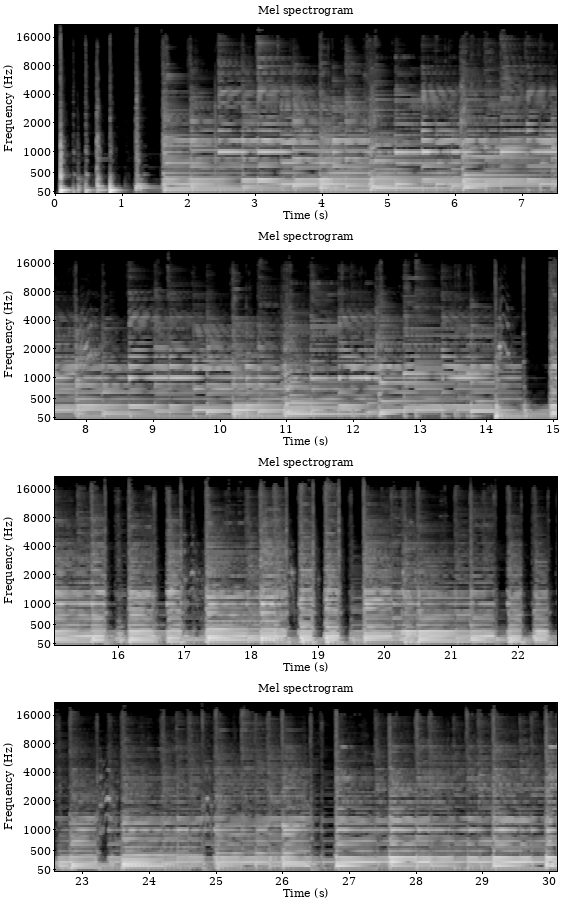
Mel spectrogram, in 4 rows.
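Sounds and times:
dry Taylor 12-string guitar: 0.1 - 30.1.

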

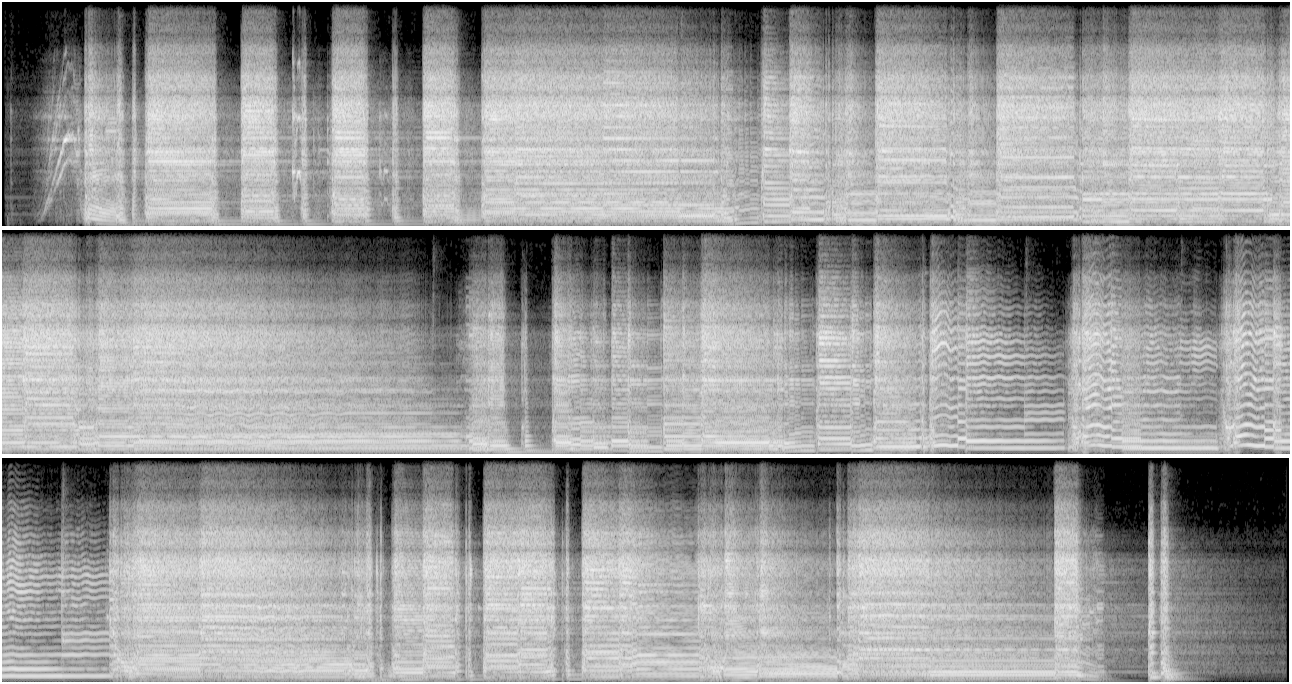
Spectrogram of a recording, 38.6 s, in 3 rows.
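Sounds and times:
vintage gain Stratocaster electric guitar: 0.0 - 38.6.

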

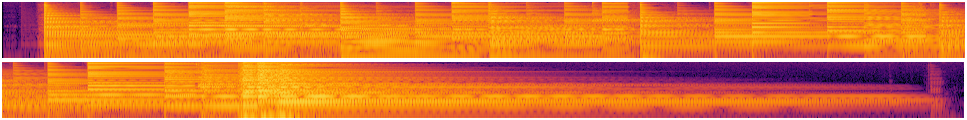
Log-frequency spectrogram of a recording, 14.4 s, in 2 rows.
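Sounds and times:
acoustic guitar: 0.1 - 14.4.

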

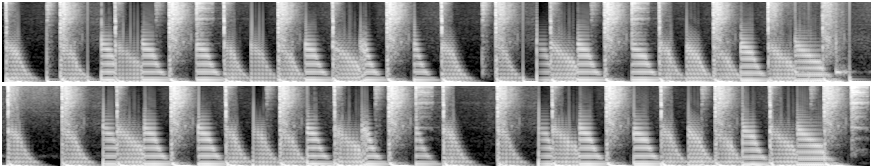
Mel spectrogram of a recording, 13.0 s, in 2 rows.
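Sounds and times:
Tierra Audio Gravity VCA synth groove with fast attack and release: 0.0 - 12.8.

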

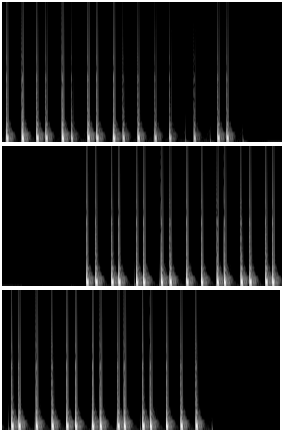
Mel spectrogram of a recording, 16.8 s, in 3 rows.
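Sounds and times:
drum: 0.1 - 3.2, 4.3 - 4.6, 7.3 - 11.6, 12.2 - 15.1.

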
